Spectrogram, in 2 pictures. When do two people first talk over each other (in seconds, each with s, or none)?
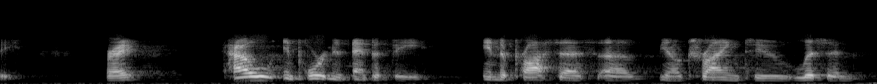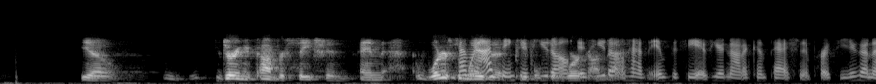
13.3 s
